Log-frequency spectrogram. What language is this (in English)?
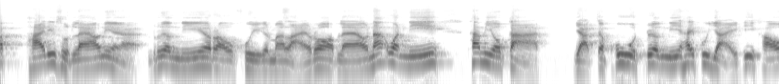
Thai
